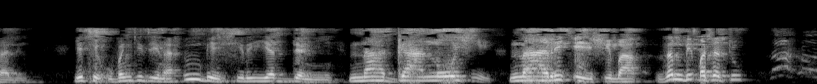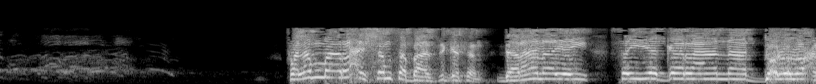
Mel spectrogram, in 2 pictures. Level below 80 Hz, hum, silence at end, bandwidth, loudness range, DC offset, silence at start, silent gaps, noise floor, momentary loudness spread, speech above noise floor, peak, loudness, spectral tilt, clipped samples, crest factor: -50 dBFS; none; 0 s; 5.8 kHz; 9 LU; under 0.1%; 0 s; none; -67 dBFS; 14 LU; 55 dB; 0 dBFS; -11 LUFS; -5 dB/octave; under 0.1%; 14 dB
